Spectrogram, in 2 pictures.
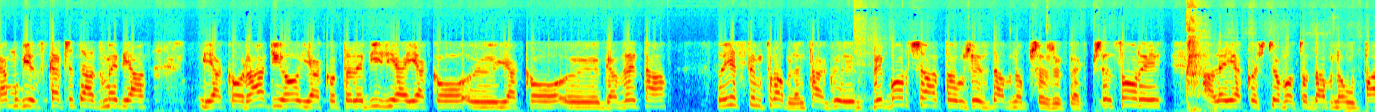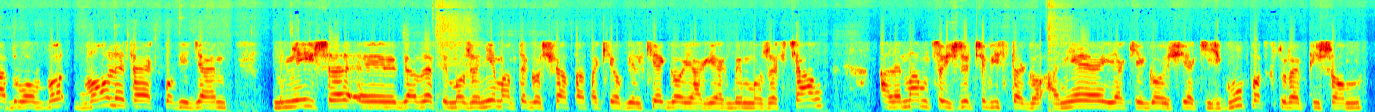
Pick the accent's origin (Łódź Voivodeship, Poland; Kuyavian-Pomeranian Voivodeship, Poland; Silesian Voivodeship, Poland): Silesian Voivodeship, Poland; Katowice; Ja jestem z Katowic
